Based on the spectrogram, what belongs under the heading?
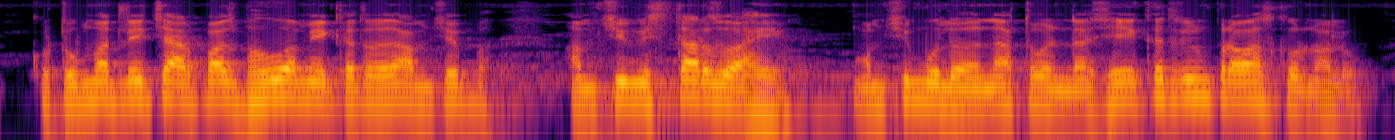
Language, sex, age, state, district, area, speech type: Marathi, male, 60+, Maharashtra, Kolhapur, urban, spontaneous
